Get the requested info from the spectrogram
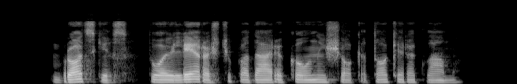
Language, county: Lithuanian, Tauragė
